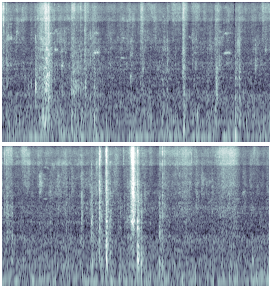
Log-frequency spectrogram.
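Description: Light, scattered clicks and knocks of plastic blister-card toy car packages being handled and set down, the sharpest ones about a second in and twice in quick succession about three-quarters of the way through, over a faint steady low hum.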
